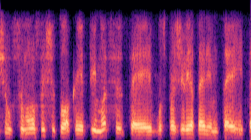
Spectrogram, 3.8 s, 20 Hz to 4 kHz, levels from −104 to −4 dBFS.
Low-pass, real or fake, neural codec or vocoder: 3.6 kHz; fake; codec, 16 kHz, 1.1 kbps, Voila-Tokenizer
